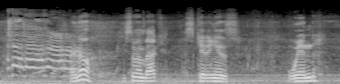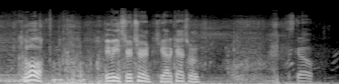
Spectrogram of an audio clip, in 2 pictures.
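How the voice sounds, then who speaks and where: Over noticeable background noise, a man speaks with big swings in loudness and long, frequent pauses. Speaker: vlogger. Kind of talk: casual vlog narration. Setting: outdoors. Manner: animated.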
